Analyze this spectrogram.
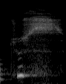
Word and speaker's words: tous: un pronom ils sont tous présents dans ce cas là le s se prononcent quand l es de tous se prononcent ils se prononcent qu'on joue c'est un pro non alors pour valider la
